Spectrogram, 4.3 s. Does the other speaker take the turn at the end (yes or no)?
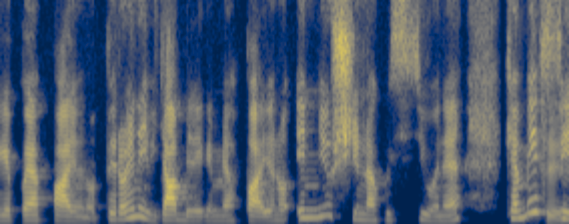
no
